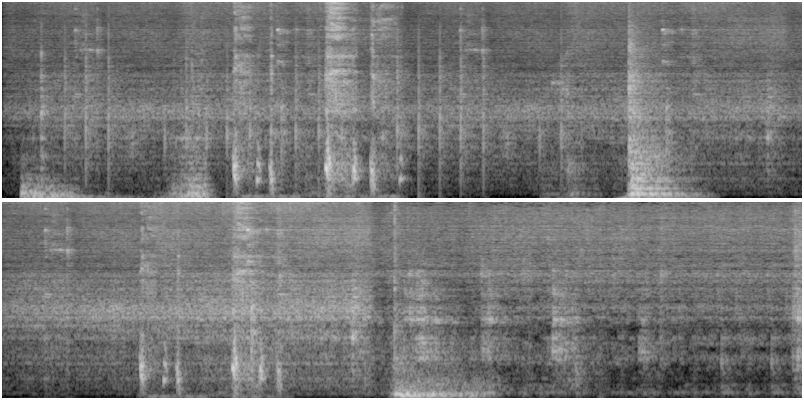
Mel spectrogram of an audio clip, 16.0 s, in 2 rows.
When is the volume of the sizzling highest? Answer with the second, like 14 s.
11 s.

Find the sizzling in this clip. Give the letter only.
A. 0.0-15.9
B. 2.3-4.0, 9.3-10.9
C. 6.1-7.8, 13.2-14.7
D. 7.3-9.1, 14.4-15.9
A.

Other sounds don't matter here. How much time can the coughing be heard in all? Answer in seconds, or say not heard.
3 s.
